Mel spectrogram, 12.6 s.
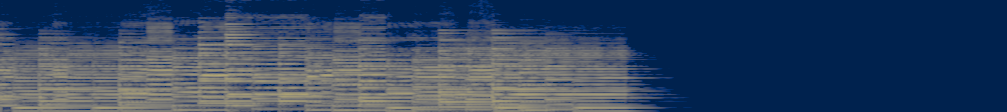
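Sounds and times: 
endearing bassoon melody: 0:00.0 - 0:08.2.

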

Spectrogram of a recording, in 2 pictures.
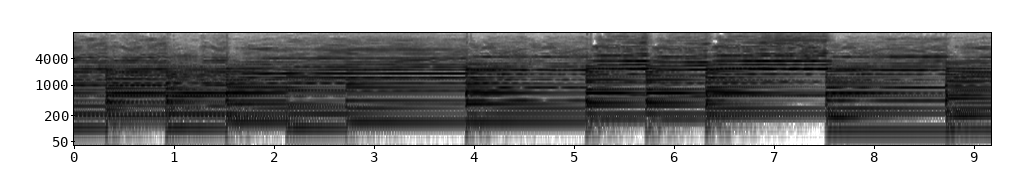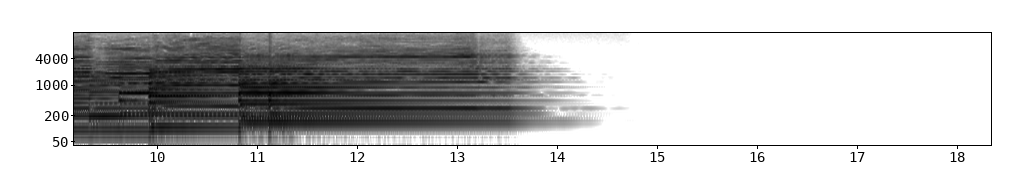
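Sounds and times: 
violin playing a Christian hymn: 0:00.0 - 0:13.9.

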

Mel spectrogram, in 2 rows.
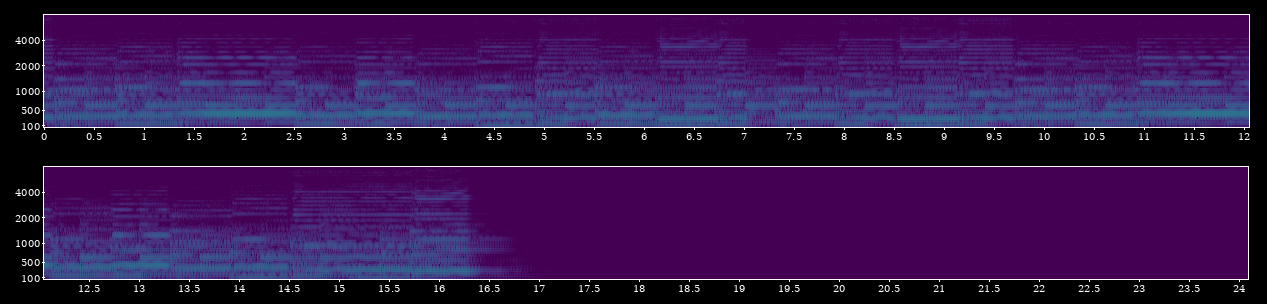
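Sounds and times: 
saxophone melody: 0:00.0 - 0:16.9.

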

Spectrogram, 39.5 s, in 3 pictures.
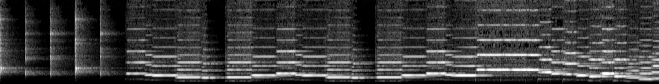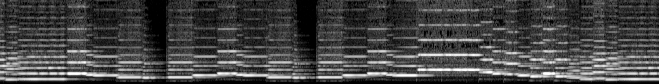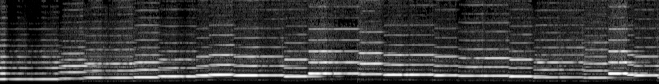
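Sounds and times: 
flute duet playing a minuet: 0:02.6 - 0:39.5.

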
